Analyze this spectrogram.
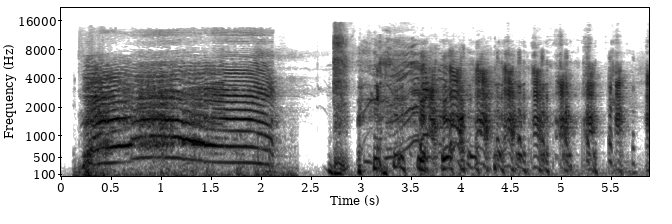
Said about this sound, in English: No, that's a goat. It's a goat. That's so hilarious. It is indeed a goat, and no, we should not be worried.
